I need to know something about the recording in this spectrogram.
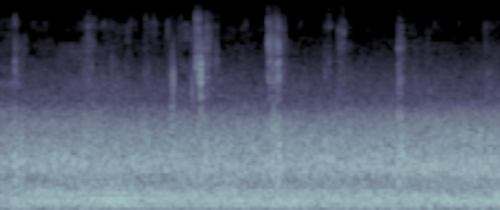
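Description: A steady rushing outdoor noise with no pitch to it, holding an even level throughout, with a few faint light clicks over it.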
